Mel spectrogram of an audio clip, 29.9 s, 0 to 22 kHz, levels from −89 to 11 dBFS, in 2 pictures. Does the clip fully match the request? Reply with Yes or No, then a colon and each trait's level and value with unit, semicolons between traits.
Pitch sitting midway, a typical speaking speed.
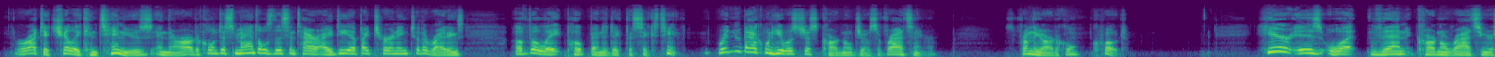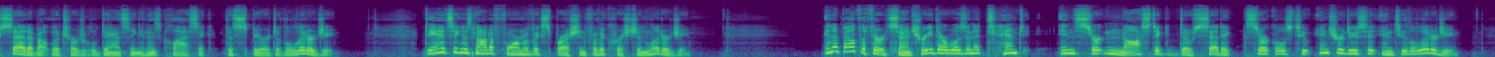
Yes: medium, 155 Hz; average, 165 wpm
